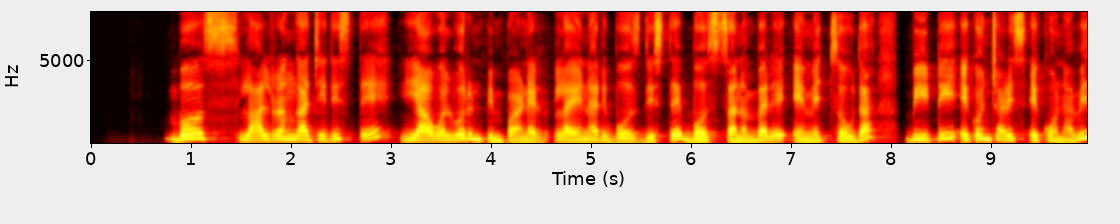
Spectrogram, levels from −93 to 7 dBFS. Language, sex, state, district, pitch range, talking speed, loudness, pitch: Marathi, female, Maharashtra, Dhule, 235-280 Hz, 80 wpm, -17 LUFS, 260 Hz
